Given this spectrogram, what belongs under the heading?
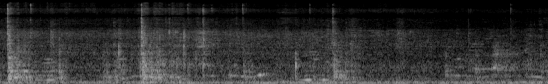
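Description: Papad frying in hot oil, with soft continuous sizzling and crackling plus scattered popping bursts, fairly faint.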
